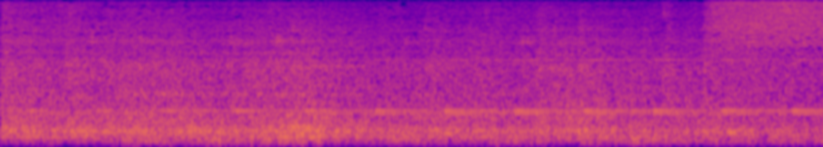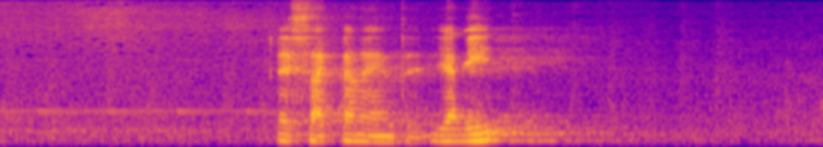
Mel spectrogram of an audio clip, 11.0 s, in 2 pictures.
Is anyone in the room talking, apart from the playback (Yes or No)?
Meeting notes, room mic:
Yes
